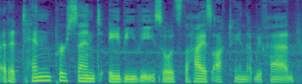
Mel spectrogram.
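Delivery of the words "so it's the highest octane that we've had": ordinary delivery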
